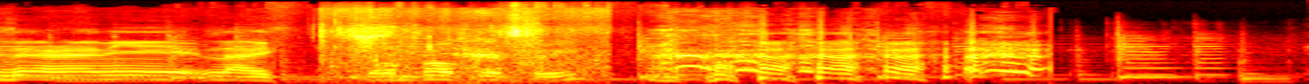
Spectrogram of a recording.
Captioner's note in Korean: 웃음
